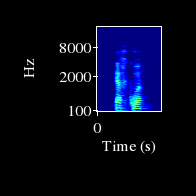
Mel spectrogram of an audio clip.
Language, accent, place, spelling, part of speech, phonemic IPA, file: French, France, Lyon, carquois, noun, /kaʁ.kwa/, LL-Q150 (fra)-carquois.wav
- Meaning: quiver (for arrows)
